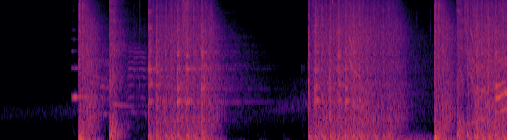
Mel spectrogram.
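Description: Automatic gunfire rattles in loud bursts that echo through a large hall.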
